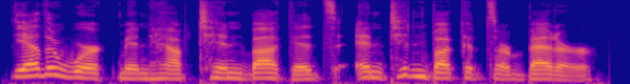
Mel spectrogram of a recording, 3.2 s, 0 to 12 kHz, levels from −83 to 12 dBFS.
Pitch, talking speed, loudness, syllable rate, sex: 170 Hz, 210 wpm, -18 LUFS, 6.0 syllables/s, female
